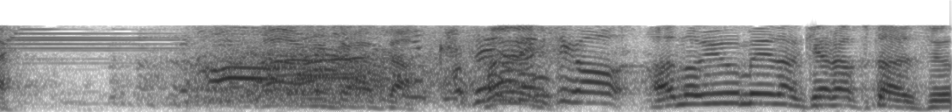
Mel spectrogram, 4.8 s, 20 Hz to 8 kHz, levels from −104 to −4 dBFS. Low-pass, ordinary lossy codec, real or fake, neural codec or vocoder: 7.2 kHz; AAC, 16 kbps; real; none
